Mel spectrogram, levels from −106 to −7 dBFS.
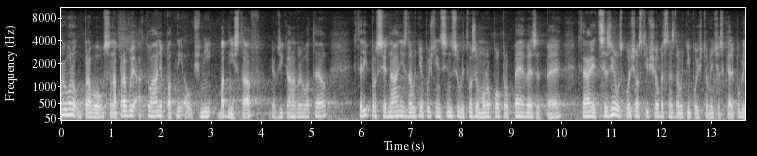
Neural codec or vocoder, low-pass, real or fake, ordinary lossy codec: vocoder, 48 kHz, 128 mel bands, Vocos; 9.9 kHz; fake; Opus, 64 kbps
